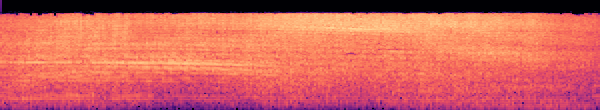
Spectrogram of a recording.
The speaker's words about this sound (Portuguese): Tem uns aviões, quando você decola, parece que tem um catavento de metal em cima. Fica fazendo um... Dura só na decolagem, depois para.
